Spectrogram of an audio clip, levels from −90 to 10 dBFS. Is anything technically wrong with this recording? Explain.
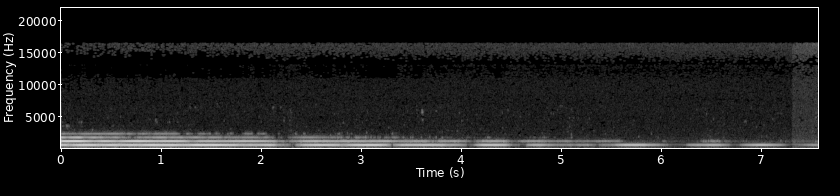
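No, nothing technically wrong stood out on listening to this audio.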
